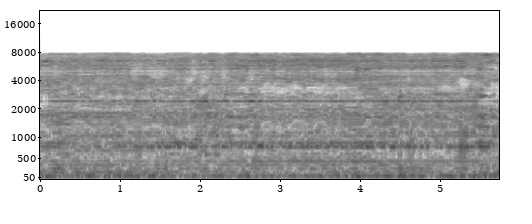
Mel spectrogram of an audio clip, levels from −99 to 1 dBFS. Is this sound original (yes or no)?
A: no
